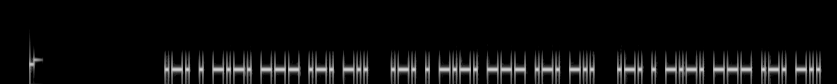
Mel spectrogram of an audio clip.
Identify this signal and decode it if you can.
Morse code, heard as a keyed tone, about 34 wpm, 700 Hz. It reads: RECORD RECORD RECORD
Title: Top 500 Words Repeated 35wpm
